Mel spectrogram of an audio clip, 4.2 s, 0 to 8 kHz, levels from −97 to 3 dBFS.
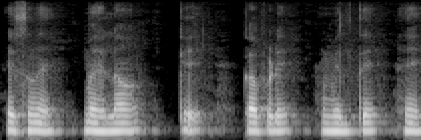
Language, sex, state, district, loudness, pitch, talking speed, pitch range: Hindi, male, Punjab, Kapurthala, -19 LUFS, 130 Hz, 85 wpm, 130-135 Hz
